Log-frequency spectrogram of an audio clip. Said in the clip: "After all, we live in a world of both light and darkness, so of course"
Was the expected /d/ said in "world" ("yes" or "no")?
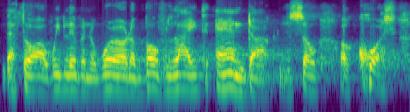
yes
